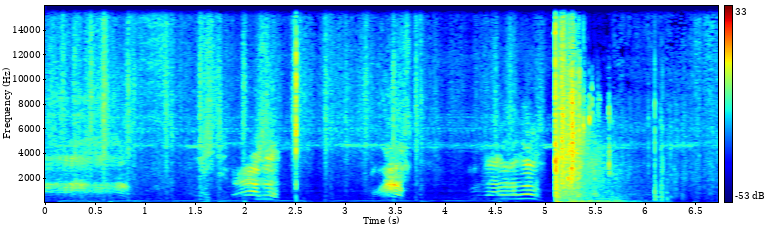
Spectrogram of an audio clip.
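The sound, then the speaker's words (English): A single loud gunshot blast, from a gun held right in a creature's face at close range, cracks out near the end and rings off briefly, after a stretch of wavering, strained vocal moans. “I'm gonna take that gun and just stick it right in this thing's face and pull the trigger.”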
